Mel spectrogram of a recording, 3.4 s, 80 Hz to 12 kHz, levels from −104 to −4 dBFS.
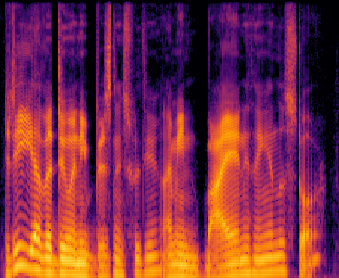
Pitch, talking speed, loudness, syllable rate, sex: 120 Hz, 245 wpm, -20 LUFS, 7.0 syllables/s, male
